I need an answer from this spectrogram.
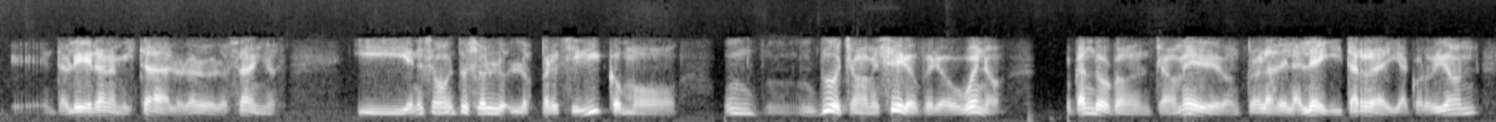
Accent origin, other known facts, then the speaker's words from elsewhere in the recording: Buenos Aires, Argentina; Como buen porteño, le meto mano al tango canción.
